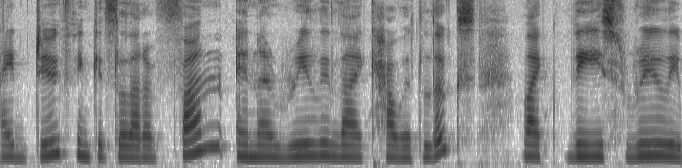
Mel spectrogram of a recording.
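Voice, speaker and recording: A woman with a Swedish accent speaks at a medium pitch and a fairly slow pace. Her intonation stays fairly even, and the recording is very clean with a silent background. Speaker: planner hobby vlogger. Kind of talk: casual tutorial. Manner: halting.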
